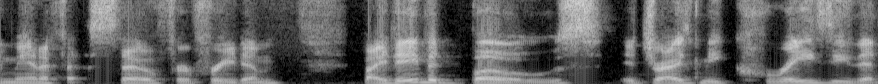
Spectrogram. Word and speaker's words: Boaz: libertarian mind a Manifesto for Freedom by David Bose it drives me crazy that he pronounces it Bose because it is like how you spell Boaz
